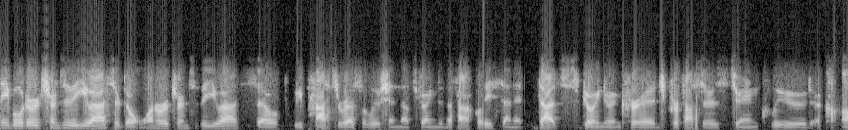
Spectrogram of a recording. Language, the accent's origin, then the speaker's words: English; Bethesda, Maryland, United States; moved away as an adult; also born or lived in Stanford, California; now in Berkeley, United States; I'm originally from the Washington, D.C. area, from Bethesda, Maryland. Grew up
